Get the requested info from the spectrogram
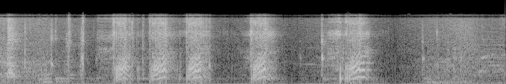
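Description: Steel hooks of a screw-type spring compressor scraping and clinking against a strut's coil spring as they are fitted onto the coils, a series of short scrapes.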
